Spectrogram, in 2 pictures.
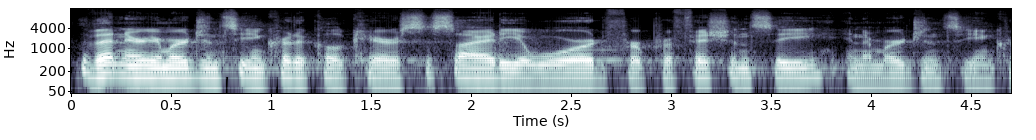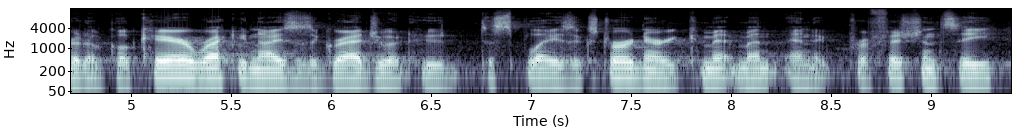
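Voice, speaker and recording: Speaking fast with hardly a pause, this man has a mid-range voice and fairly even intonation as he hands out awards at a university convocation. Formal citations come with the odd "uh," plus a few dry jokes at his own expense, and the large hall gives the recording a long reverb.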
